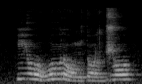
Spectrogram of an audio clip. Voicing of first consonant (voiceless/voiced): voiced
